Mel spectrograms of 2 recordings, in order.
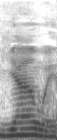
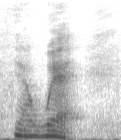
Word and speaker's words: Yahweh: So this word Yahweh, then you'd have to put they'd have to put some to know what says Yah. And Yahweh.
